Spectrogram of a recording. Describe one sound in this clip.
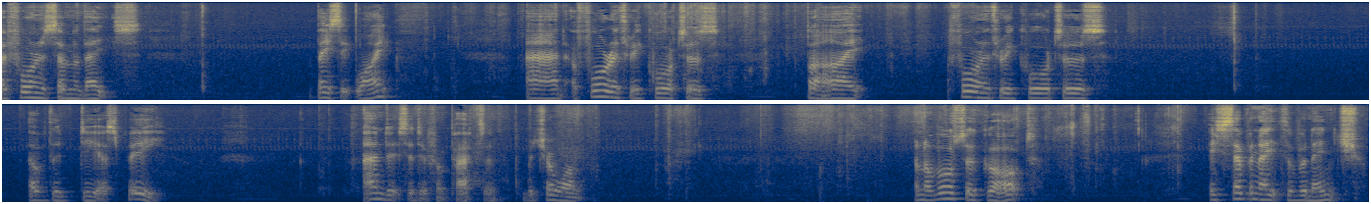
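Sheets of paper rustle and slide against each other.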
